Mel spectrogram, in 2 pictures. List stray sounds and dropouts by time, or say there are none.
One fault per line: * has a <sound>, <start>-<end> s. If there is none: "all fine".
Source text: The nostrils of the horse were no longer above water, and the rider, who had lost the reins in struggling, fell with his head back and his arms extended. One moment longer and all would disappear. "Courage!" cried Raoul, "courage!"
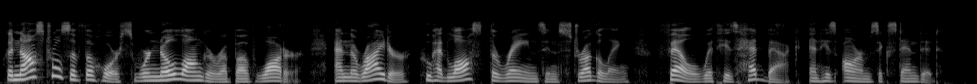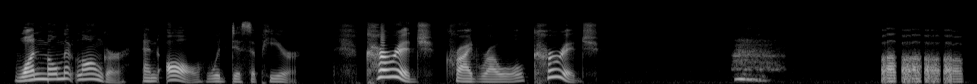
* has a sigh, 17.1-17.6 s
* has a laugh, 18.6-19.4 s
